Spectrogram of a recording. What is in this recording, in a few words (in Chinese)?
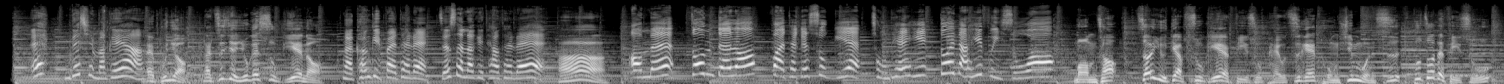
廢手機 客語; 華語+客語四縣腔; 30秒; 客委會 客語認證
